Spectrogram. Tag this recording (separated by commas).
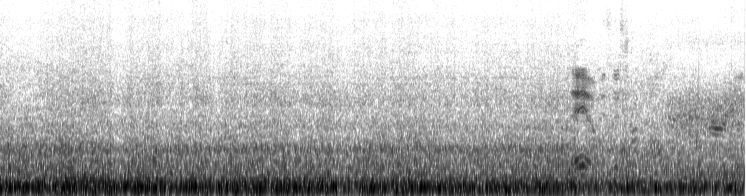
Speech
